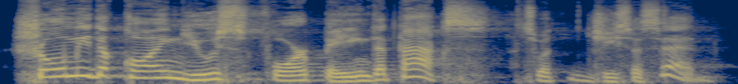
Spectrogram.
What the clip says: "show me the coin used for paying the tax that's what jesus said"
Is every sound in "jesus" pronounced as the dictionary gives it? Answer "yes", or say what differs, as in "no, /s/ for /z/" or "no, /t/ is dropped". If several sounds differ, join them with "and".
no, /s/ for /z/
